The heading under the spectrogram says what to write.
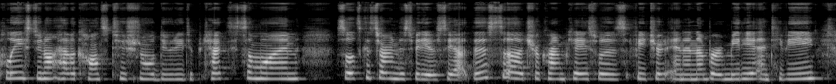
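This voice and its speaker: A woman's raised, projected voice, high in pitch with a bright, sharp tone. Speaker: YouTuber, true crime narrator. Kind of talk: casual true crime storytelling. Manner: fast; halting, self-correcting.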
